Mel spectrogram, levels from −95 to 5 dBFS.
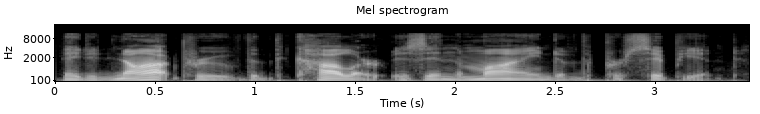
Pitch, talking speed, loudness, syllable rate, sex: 85 Hz, 240 wpm, -21 LUFS, 5.4 syllables/s, male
